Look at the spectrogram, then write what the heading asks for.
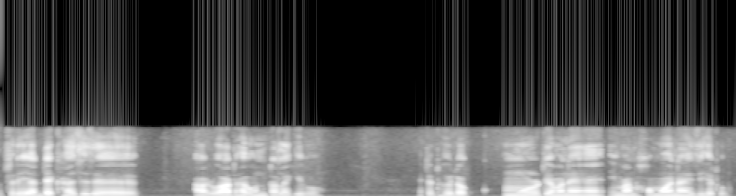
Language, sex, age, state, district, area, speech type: Assamese, male, 18-30, Assam, Biswanath, rural, spontaneous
